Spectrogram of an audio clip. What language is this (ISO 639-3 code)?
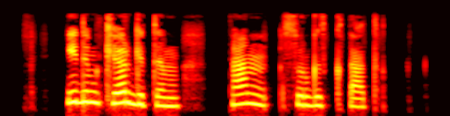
chm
